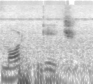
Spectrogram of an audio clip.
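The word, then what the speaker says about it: mortgage: मैंने आपको पहले भी बताया था, टी is silent, it's pronounce as मॉर्गेज bonds.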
